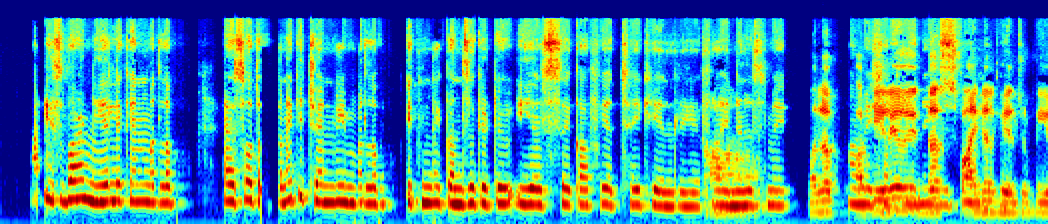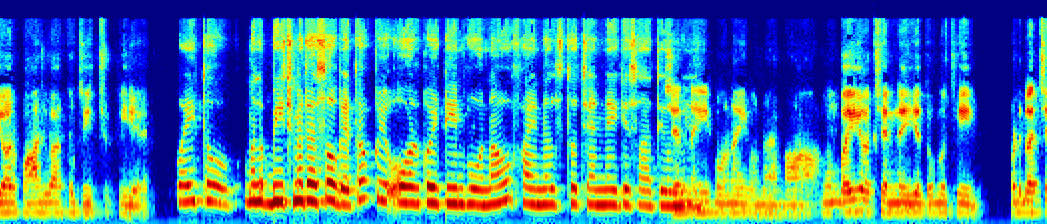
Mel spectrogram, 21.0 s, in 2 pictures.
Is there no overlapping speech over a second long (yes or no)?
no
